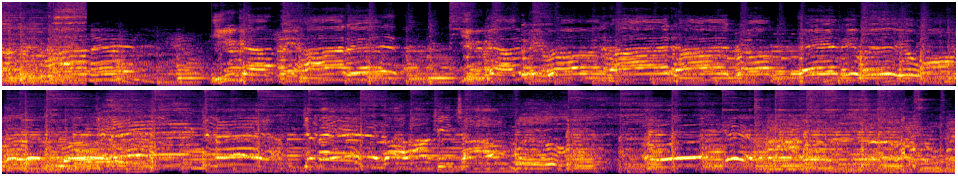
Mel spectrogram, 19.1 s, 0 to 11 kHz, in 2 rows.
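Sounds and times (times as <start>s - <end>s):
electric guitars: 0.0s - 19.0s
keyboard: 0.0s - 19.0s
man singing lead vocal: 0.0s - 19.0s.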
